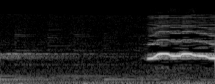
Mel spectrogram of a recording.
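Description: Flute playing a slow melody over soft low held notes. A note dies away, and about one and a half seconds in a new, louder phrase begins.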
